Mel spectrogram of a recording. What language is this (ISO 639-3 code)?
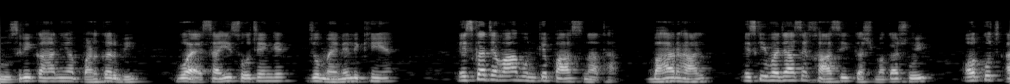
urd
